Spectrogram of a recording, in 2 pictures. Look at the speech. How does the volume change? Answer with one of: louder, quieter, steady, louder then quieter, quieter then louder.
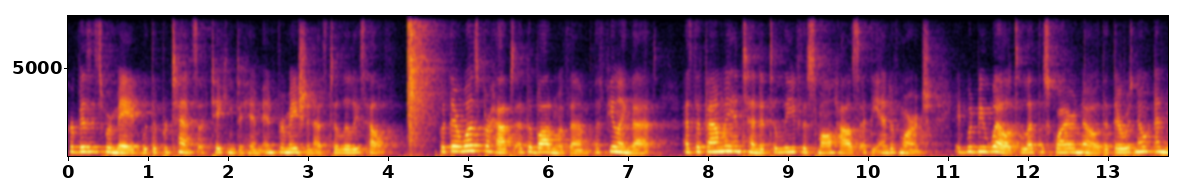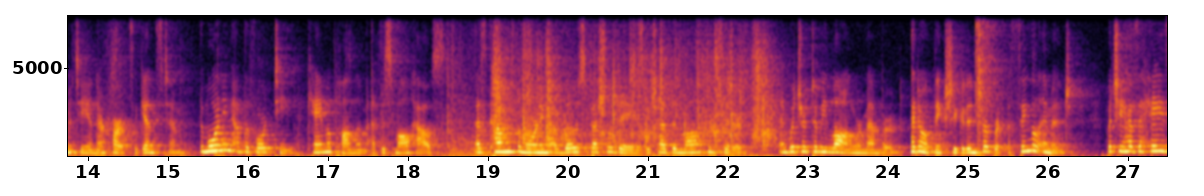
steady.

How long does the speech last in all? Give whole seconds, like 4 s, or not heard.
27 s.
